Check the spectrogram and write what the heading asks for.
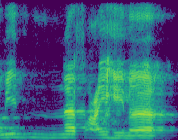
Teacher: نون ساکن کے بعد اگلی نون مشدد ہے تو نون کو نہیں پڑھیں گے، نون کا نون میں ادغام کریں گے غنے کے ساتھ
